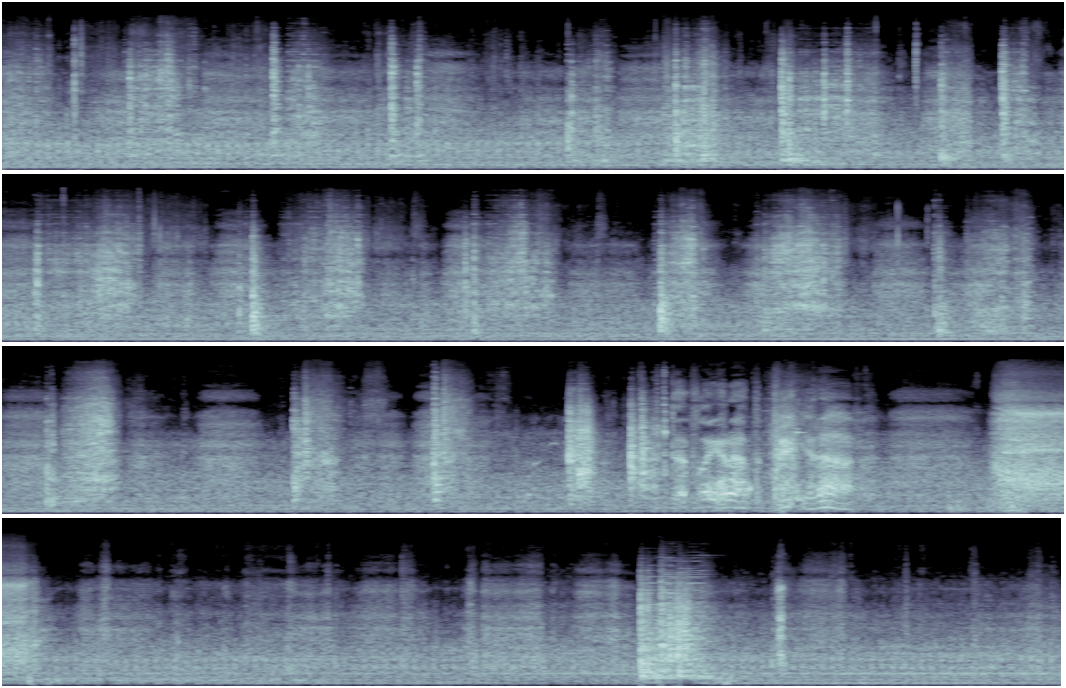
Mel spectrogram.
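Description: Steel bar scraping and prying packed mud and dirt off a steel trailer deck and skid, in many irregular rasping strokes, with a pause before one last stroke near the end.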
